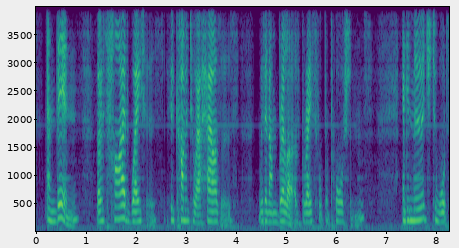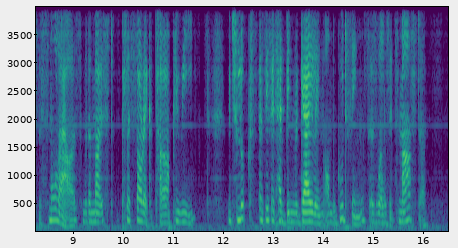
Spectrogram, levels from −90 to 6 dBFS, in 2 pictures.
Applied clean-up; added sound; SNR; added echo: neural separator model SepFormer DNS4.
